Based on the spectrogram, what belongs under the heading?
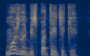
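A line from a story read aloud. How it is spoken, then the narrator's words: Sharp interruption. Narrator (Russian): резко оборвал я его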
